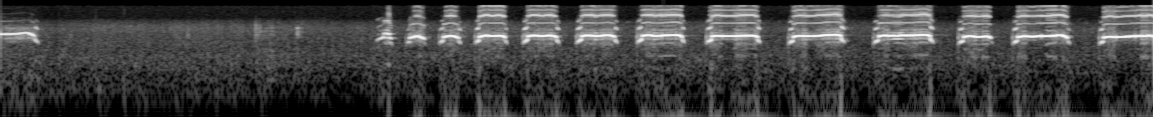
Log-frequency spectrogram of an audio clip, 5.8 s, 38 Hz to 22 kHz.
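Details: An osprey at a Kent Island, Maryland nest watched by camera, 1 August 2018: one brief whistle, a pause, then about fourteen loud piping chirps repeated rapidly, some drawn out longer.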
